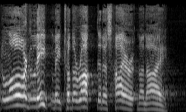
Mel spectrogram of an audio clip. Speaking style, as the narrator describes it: the psalmist felt himself overwhelmed and sinking like a drowning man in the sea that he cried out

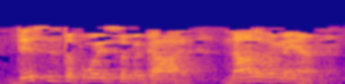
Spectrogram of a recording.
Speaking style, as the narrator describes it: the people started shouting

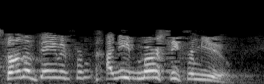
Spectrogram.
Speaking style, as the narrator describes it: From the top of his lungs, from the bottom of his heart, he screams out

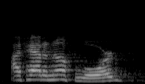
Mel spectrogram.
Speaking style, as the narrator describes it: he said

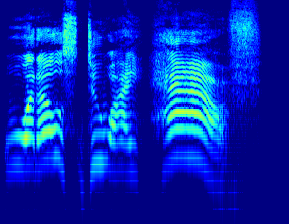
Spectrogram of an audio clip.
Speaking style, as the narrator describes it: So pathetically, Micah pleads

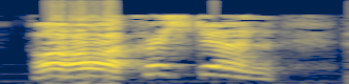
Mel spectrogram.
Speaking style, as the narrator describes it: They shouted in anger

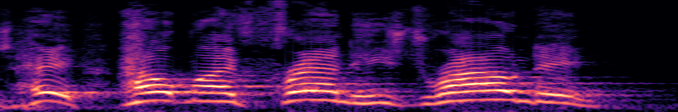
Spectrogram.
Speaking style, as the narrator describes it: Taylor shouts at them and says

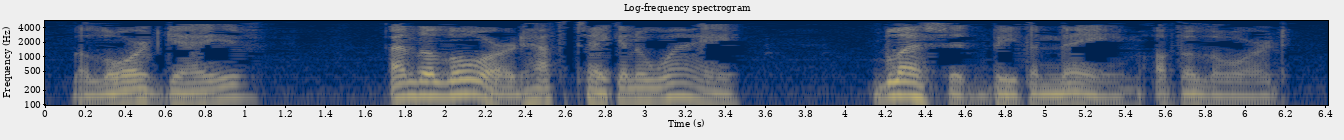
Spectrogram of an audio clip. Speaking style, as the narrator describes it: And though tears would come, she gently said

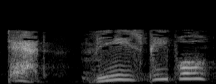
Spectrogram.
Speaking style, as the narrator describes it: Sean asked with a whisper

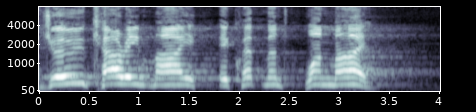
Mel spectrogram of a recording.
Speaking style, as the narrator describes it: The soldier repeats his command at the top of his voice and he says

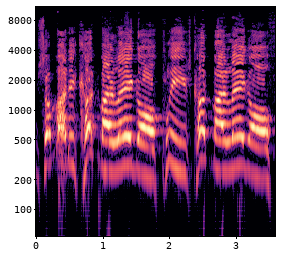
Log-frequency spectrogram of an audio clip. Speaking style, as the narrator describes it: the man screamed

